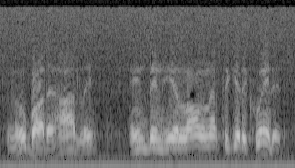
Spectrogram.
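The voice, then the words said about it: Texas accent. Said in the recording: “From Texas, I suppose. ... I can't miss that accent.”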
